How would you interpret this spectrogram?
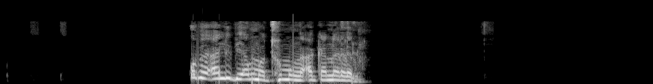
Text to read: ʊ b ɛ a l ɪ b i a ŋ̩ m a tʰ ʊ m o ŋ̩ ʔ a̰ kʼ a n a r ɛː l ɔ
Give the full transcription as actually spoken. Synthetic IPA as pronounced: ʊ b ɛ a l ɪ b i a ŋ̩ m a tʰ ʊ m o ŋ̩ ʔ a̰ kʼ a n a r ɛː l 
